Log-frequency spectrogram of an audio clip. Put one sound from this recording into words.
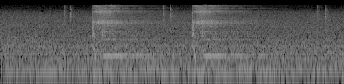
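A soft chime rings briefly.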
